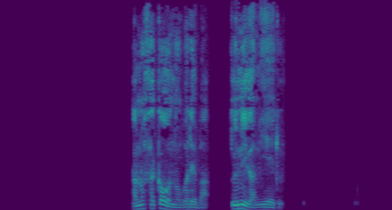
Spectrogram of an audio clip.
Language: Japanese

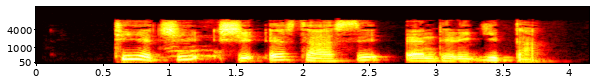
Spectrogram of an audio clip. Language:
Esperanto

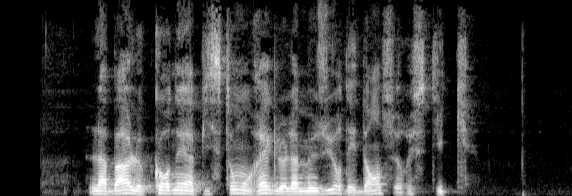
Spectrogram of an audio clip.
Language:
French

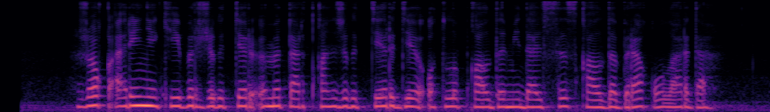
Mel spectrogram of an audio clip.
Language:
Kazakh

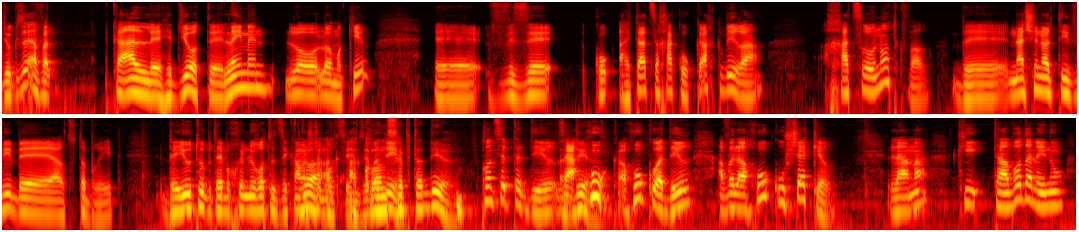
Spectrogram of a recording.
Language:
Hebrew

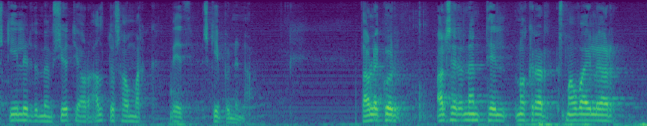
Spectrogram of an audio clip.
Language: Icelandic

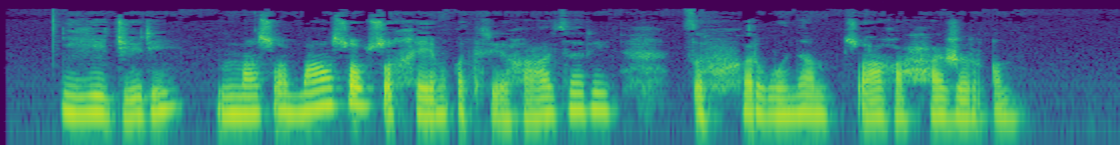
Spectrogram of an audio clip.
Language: Kabardian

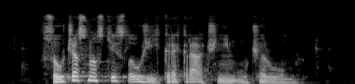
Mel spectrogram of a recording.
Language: Czech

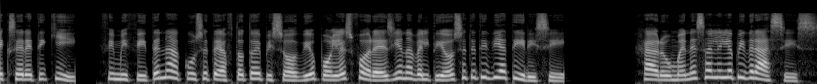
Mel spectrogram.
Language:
Greek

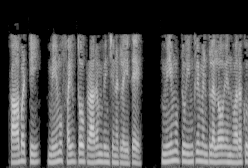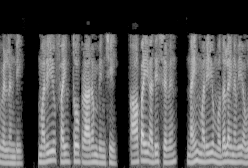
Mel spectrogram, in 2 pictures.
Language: Telugu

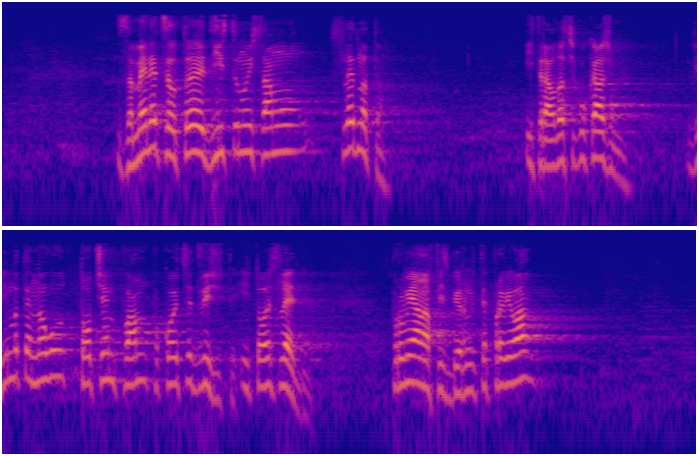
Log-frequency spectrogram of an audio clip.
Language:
Bulgarian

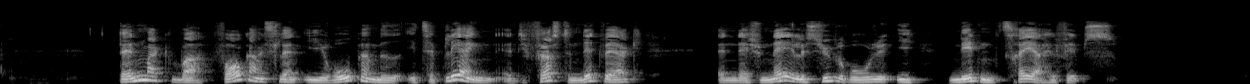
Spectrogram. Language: Danish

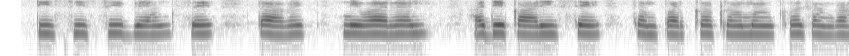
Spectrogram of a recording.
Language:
Marathi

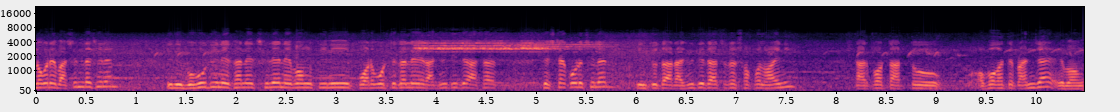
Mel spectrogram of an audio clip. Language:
Bangla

